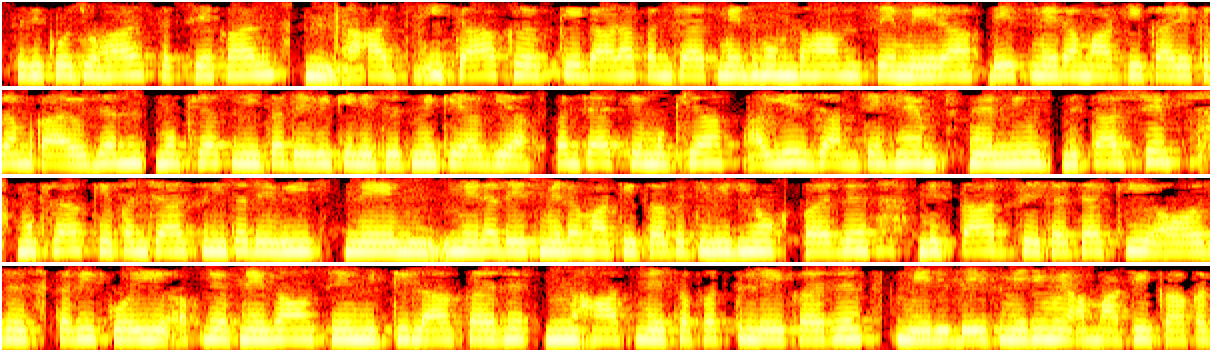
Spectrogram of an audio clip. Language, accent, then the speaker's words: Hindi; Jharkhand, India; बड़कागांव प्रखंड की रहने वाली हूँ।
